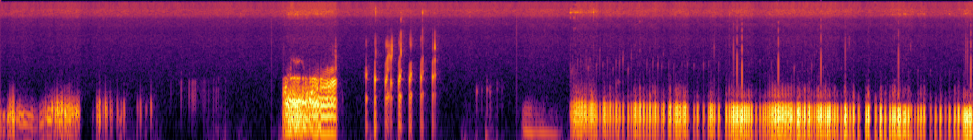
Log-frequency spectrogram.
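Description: Loud gurgling and rumbling bursts, ending in a long rolling growl: stomach growling from hunger.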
